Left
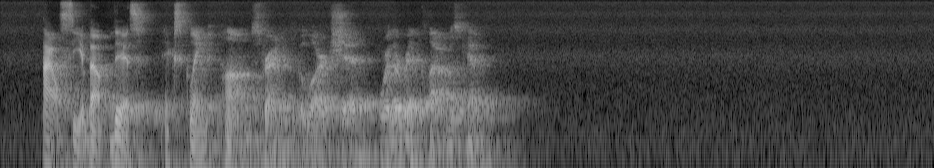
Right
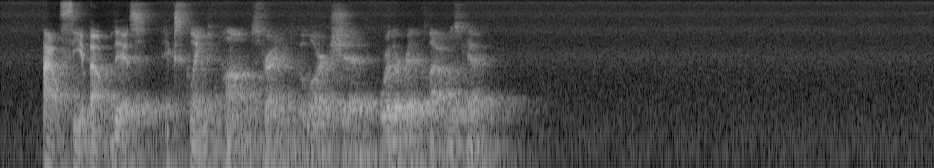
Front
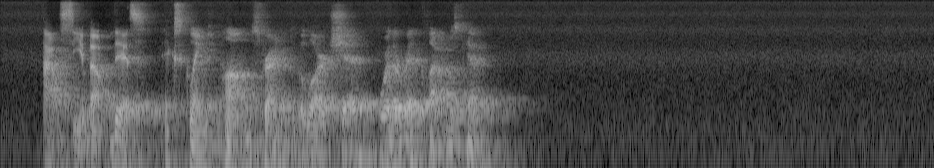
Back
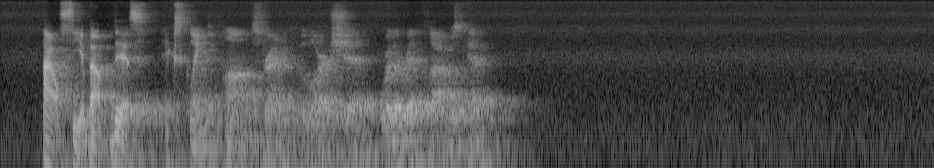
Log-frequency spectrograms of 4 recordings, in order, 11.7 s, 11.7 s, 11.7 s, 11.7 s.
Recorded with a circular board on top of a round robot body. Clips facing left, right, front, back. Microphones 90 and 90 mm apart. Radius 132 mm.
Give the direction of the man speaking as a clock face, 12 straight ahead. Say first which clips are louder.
Left 1 dB, back 6 dB; 6 o'clock.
